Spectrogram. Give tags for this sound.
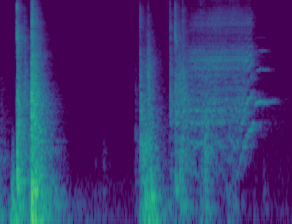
door; slam

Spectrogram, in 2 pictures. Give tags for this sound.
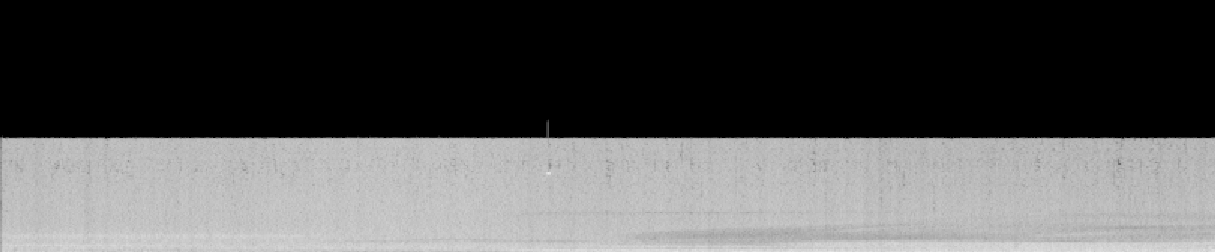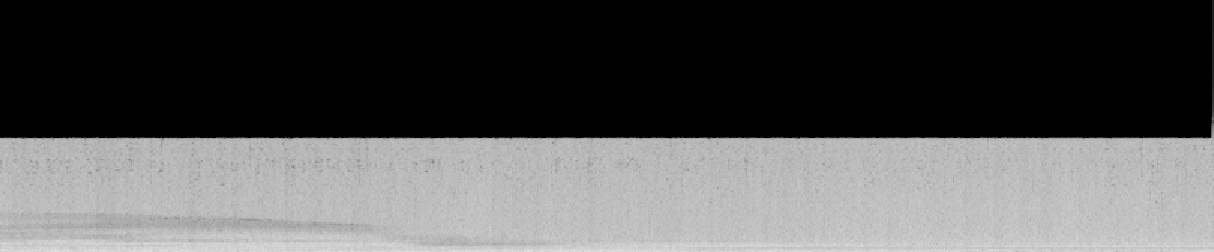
noise; harsh

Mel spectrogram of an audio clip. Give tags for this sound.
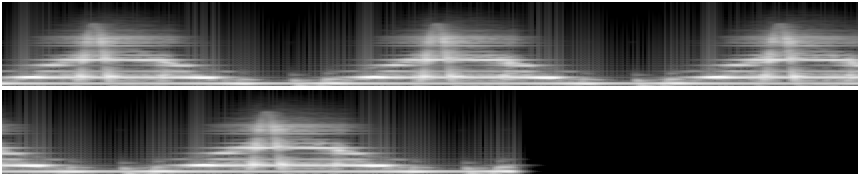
digital; electromechanics; artificial; electronics; soundscape; sfx; loopable; sci-fi; fx; scanner; machine; scan; game; synthetic; loop; noise; computer; science-fiction; robot; game-development

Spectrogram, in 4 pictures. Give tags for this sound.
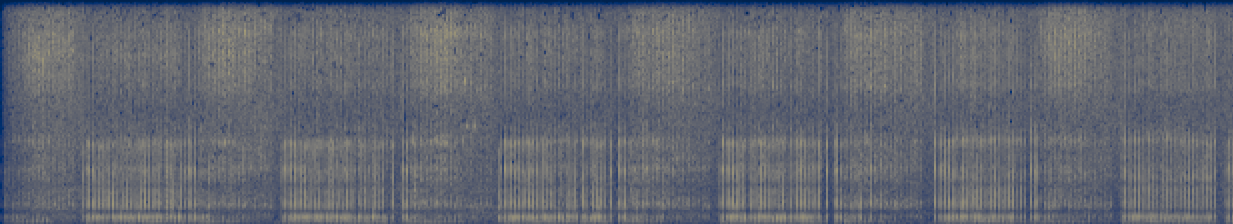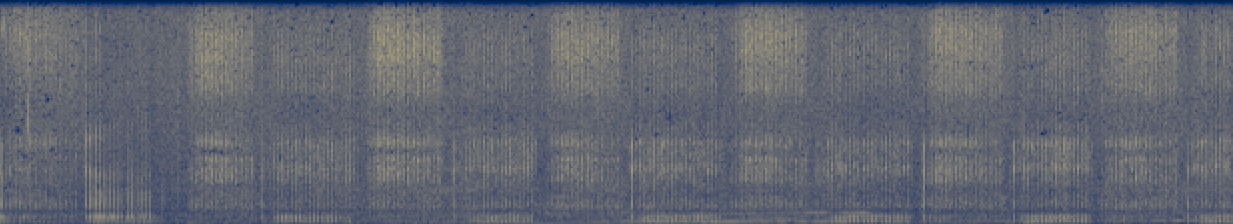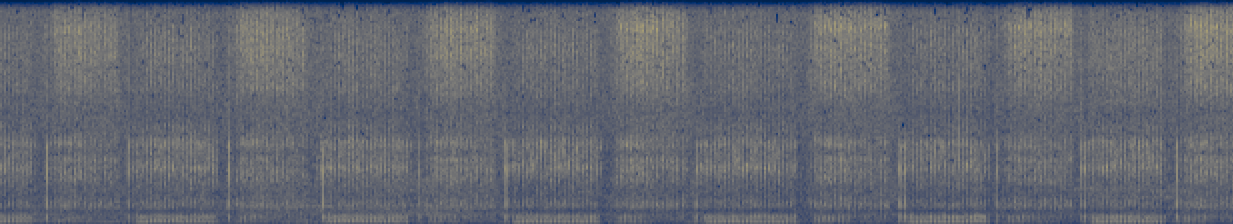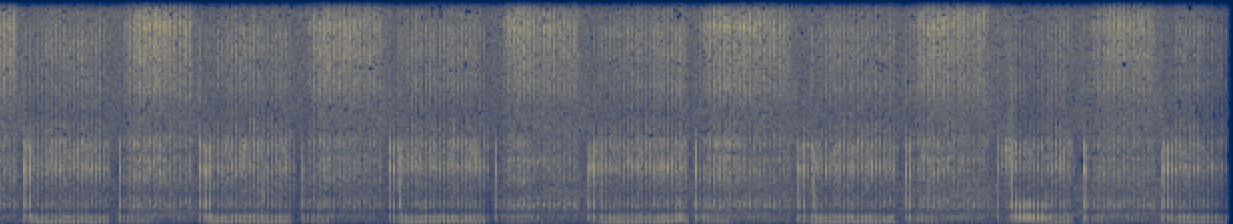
cat; happy; kitten; purr; animal; noise

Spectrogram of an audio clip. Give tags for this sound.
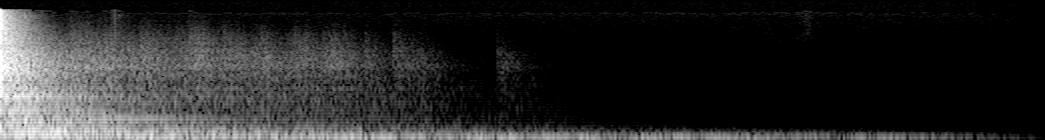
cistern; metal; percussion

